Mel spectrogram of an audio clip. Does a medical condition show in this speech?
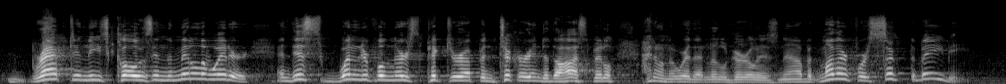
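No.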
